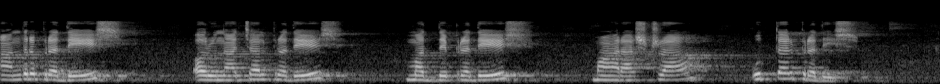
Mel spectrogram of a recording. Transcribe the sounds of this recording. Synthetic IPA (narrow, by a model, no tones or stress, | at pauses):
ãnd̪ʱɾəpɾəd̪eɕ | əɾunat͡ɕalpɾəd̪eɕ | məd̪ʱjəpɾəd̪eɕ | məɦaɾaʂʈɾa | ut̪ːəɾpɾəd̪eɕ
